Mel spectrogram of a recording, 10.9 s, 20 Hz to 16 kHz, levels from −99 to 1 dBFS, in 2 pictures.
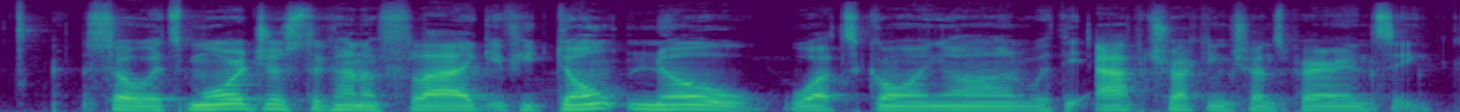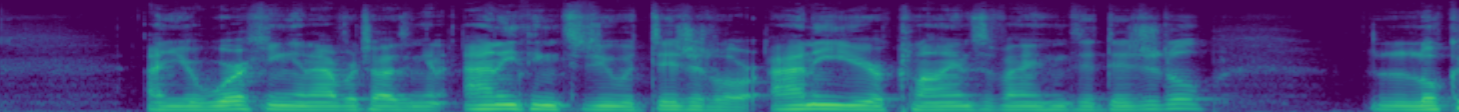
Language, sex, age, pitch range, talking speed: English, male, 20-39, 110-120 Hz, 225 wpm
